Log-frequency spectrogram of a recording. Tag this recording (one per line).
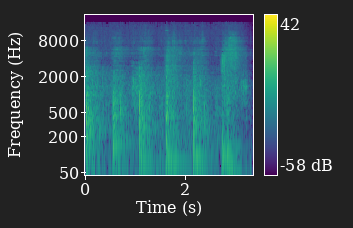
footstep
foot
footsteps
walking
